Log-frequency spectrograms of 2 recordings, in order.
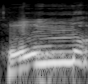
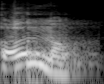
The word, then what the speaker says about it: homme: Homme, qu'on prononce homme à cette époque, et non pas homme, c'est nasalisé.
